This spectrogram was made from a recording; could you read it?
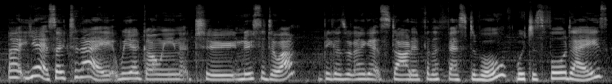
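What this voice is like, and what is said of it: Strained, struggling sick voice. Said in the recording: “my voice is, as you can tell, struggling so, so bad”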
